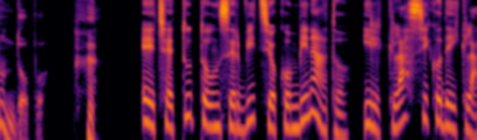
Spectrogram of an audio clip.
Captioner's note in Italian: Haha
